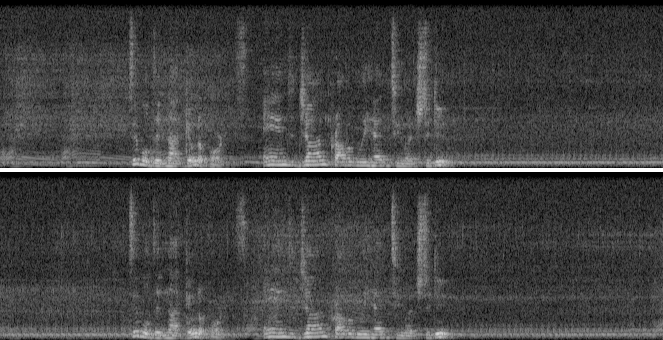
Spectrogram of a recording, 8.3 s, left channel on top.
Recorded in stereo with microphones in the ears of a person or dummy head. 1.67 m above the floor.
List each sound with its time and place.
1.6 s a man speaking: 30° left (ahead or behind), 1.9 m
